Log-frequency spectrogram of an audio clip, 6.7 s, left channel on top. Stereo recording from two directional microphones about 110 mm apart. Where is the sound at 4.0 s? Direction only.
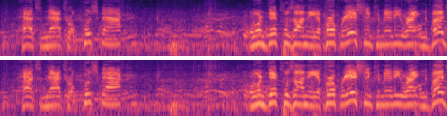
35° left (ahead or behind).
